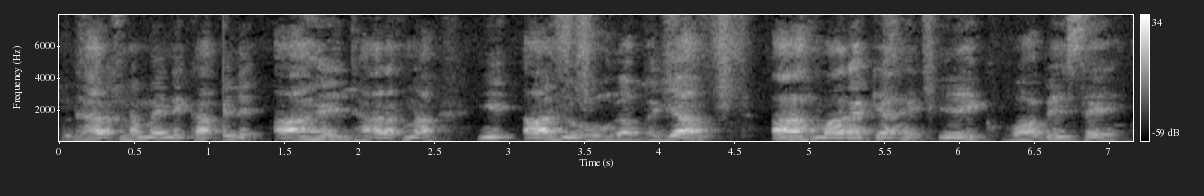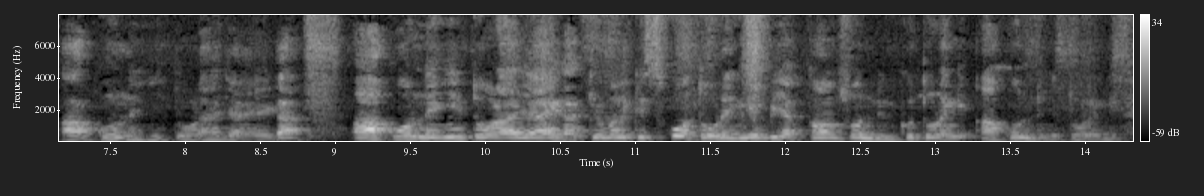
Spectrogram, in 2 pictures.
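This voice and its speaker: A man teaching a spelling lesson in a fairly high, mellow voice. He repeats each step and keeps quizzing his viewers with quick questions. His voice sounds echoey and a little far from the mic. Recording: echoey room, voice from a distance.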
